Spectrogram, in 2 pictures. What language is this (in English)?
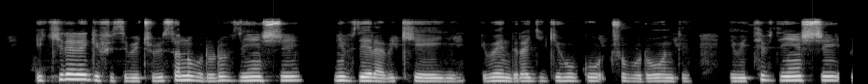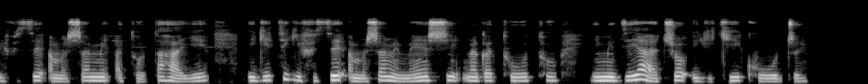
Rundi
